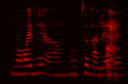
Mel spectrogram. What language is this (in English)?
Assamese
